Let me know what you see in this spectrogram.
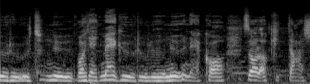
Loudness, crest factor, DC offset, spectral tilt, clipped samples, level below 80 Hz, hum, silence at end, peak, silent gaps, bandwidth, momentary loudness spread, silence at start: -20 LUFS; 14 dB; under 0.1%; -5.5 dB/octave; under 0.1%; -52 dBFS; none; 0 s; -6 dBFS; none; 14 kHz; 7 LU; 0 s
